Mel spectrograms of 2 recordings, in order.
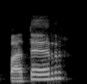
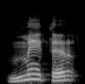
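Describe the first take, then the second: First: "pater" stressed on the last syllable, pa-TER, rising; stress on final syllable. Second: "Meter" stressed on "Me", high and loud, then falling; stress on first syllable. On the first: Teacher modelling Greek for the class, "pater" stressed on -ter. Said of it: "con acento agudo al final". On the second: Teacher contrasting mother with father, first-syllable stress on "Meter". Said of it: "pero en la sílaba anterior". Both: Shown as a demonstration.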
